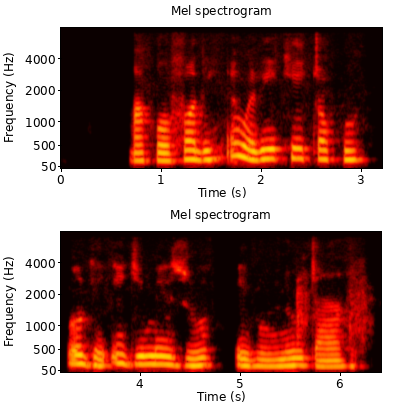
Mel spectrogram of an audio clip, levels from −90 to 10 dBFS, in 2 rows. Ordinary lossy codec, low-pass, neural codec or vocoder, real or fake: AAC, 48 kbps; 7.2 kHz; codec, 16 kHz, 6 kbps, DAC; fake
